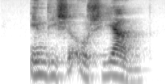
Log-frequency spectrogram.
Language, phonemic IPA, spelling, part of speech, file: Dutch, /ˌɪn.di.sə oː.seːˈaːn/, Indische Oceaan, proper noun, Nl-Indische Oceaan.ogg
- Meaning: Indian Ocean (the ocean separating Africa, southern Asia, Oceania and Antarctica)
